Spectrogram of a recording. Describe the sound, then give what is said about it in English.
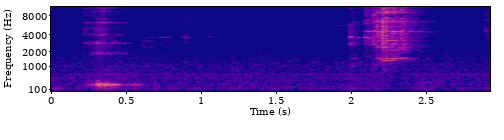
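A drinking glass of water clinks twice: first a soft, duller knock, then after a short pause a brighter, ringing chink that fades quickly, with nothing else in the background. “It's glass. I do not drink out of plastic, nor do I recommend you drink out of plastic.”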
